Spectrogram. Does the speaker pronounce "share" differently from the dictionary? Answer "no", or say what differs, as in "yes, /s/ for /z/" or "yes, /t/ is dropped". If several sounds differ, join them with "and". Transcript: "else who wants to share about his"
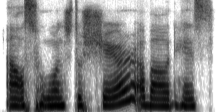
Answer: no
